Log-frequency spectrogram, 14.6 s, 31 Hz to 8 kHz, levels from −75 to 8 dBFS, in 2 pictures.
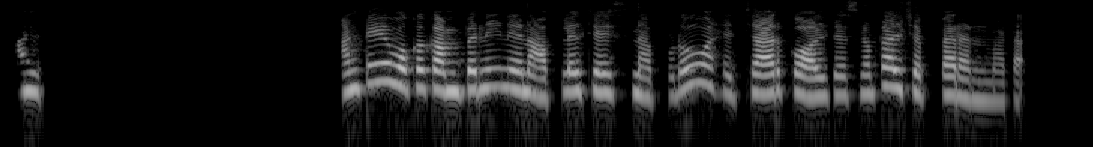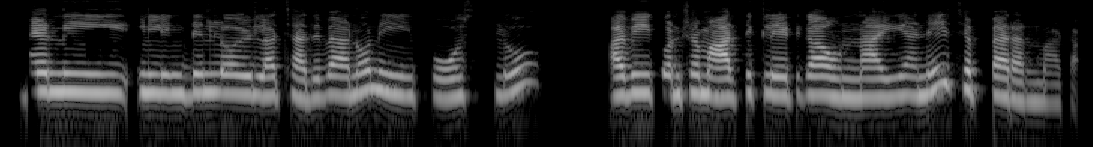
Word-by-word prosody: అన్ 250 -1 -2 2.0
అంటే, 280 +7 -1 0.2
ఒక 290 0 +2
కంపెనీ 270 +2 +3
నేను 260 -3 +2
అప్లై 250 +6 -2
చేసినప్పుడు, 240 -1 -3 0.2
హెచ్‌అర్ 230 +2 +1
కాల్ 210 -2 +3
చేసినప్పుడు, 230 +6 -4
ఆళ్ళు 285 -1 +1
చెప్పారన్నమాట. 195 -7 -5 0.7
"నేనీ 250 0 +4 0.6
లింక్‌డిన్‌లో 240 +1 +1
ఇలా 215 -1 +1
చదివాను, 215 +4 0
నీ 245 - +1 0.3
పోస్ట్‌లు, 215 +4 -4 0.7
అవి 240 +2 +2
కొంచెం 230 0 0
ఆర్టిక్యులేట్‌గా 225 +1 +1
ఉన్నాయి" 205 +1 -1
అని 235 +5 +1 0.2
చెప్పారన్నమాట. 190 - -1
230 Hz, 100 wpm, -25 LUFS, 205-250 Hz, 2.0 s, నేనీ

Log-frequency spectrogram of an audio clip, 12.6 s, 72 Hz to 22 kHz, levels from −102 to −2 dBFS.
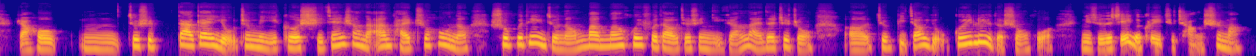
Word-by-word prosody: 然 - - 0
后， 150 -3 +1 0.2
嗯， 150 -4 -6
就 205 - +4
是 195 -2 -2
大 225 -3 +6
概 245 +2 +5
有 200 -9 +3
这 205 - -2
么 185 -3 +1
一 155 -1 -4
个 165 0 +4
时 165 -1 -2
间 215 +8 0
上 245 -3 -2
的 - - -1
安 205 +1 0
排 155 -8 0
之 155 +8 -4
后 230 -1 -1
呢， 155 -2 -2 0.2
说 235 - +3
不 235 +2 +3
定 265 -1 +2
就 170 -7 -1
能 150 +4 -4
慢 205 -1 +4
慢 210 +3 +1
恢 235 +1 +4
复 205 -6 +1
到， 160 -4 +2
就 160 - -2
是 165 0 -5
你 150 -2 -7
原 140 +7 -4
来 150 -8 -2
的 170 +1 +2
这 195 +4 -1
种， 135 -6 -4 0.3
呃， 140 -1 -1
就 180 0 -3
比 175 - -6
较 205 +2 +2
有 225 - -1
规 245 +3 +5
律 300 +1 +5
的 - - -2
生 - - -6
活， 475 +3 -6 0.2
你 155 -1 -3
觉 140 -1 -1
得 155 - +5
这 160 - +4
个 - - +5
可 460 - -1
以 - - +1
去 - - -13
尝 - - -9
试 210 - -3
吗？ 165 -2 -5
185 Hz, 285 characters per minute, -22 LUFS, 155-225 Hz, 0.3 s, 大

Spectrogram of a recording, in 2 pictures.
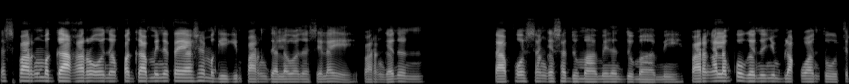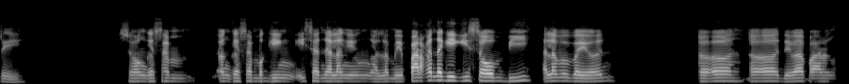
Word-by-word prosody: Ta's 160 -1 -12
parang 170 0 +1
magkakaroon 155 -1 +3
ng 145 - -4
pagka 155 +1 0
may 160 - -4
nataya 160 0 +2
siya, 170 +1 -7
magiging 135 -2 -8
parang 130 0 -5
2 125 0 -5
na 125 - -10
sila, 135 +3 -5
eh, 115 -3 -10
parang 120 0 -9
gano'n. 125 0 -7 0.7
Tapos 140 +3 -1
hanggang 145 0 -6
sa 140 0 -7
dumami 130 -1 -6
nang 125 -2 -10
dumami. 115 0 -9
Parang 145 +3 +1
alam 160 0 +2
ko 175 -2 -5
gano'n 145 -1 -3
yung 145 -1 -9
block 135 -1 -3
1-2-3. 130 -2 -8 0.9
So, 145 - -6
hanggang 145 0 -1
sam 150 -1 0 0.4
hanggang 150 0 0
sa 155 -1 -1
maging 150 0 0
1 155 0 +1
na 145 -1 +4
lang 145 0 +3
yung 145 -1 -4
alam 135 +1 -4
mo 140 - -2
yun, - - -15
para 160 +1 +8
kang 190 0 +6
nagiging 185 -1 +8
zombie, 170 +2 +3
alam 165 - +4
mo 165 0 -3
ba 150 - +5
yun? 150 +4 0 0.9
Oo, 150 +2 +2 0.2
oo, 150 +1 +2
‘di 140 - -1
ba 150 - +5
parang 145 -1 -3
145 Hz, 195 wpm, -24 LUFS, 130-155 Hz, 0.9 s, para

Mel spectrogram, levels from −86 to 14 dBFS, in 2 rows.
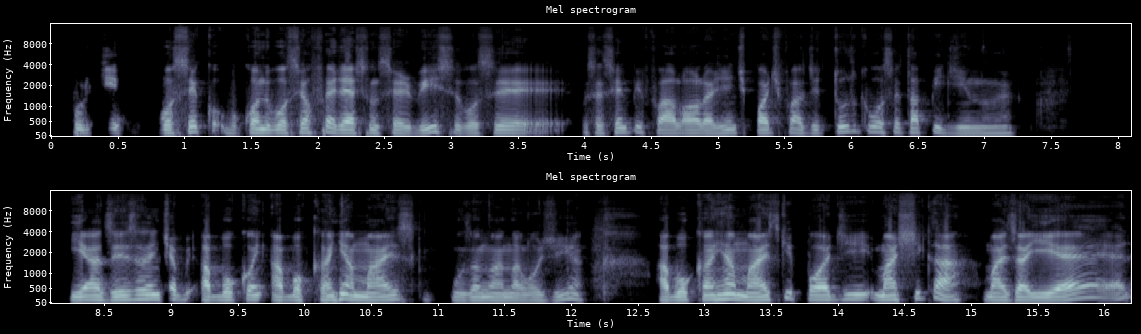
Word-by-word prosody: porque, - - -5 0.3
você 125 +6 0
co 115 -3 -12
quando 125 -2 +1
você 125 +2 -1
oferece 125 -2 +1
um 115 - -3
serviço, 115 +6 -3
você 110 +2 -5
você - - -9
sempre 145 +2 -5
fala: 110 -4 -1
"Olha, 110 -1 +1
a - - -4
gente 120 +3 -7
pode 120 -1 -1
fazer 115 -3 -6
tudo 160 +8 -4
o - - -15
que - - -25
você 150 -2 -5
tá 140 0 -2
pedindo", 100 -8 -8
né. 105 0 -12 1.0
E, 120 +1 +3
às 130 -3 +3
vezes, 130 +3 +2
a 150 - +4
gente 150 - +2
ab 135 - -3
abocan 125 +3 +2
abocanha 125 +4 +2
mais, 125 +3 +2 0.3
usando 110 0 -2
a - - 0
analogia, 105 - -4 0.5
abocanha 135 +5 +4
mais, 120 -1 +4
que 185 - -4
pode 145 -2 +2
mastigar. 135 -1 +1
Mas, 115 -3 +1
aí, 110 0 +4
é 190 +11 +3
125 Hz, 165 wpm, -22 LUFS, 110-140 Hz, 1.0 s, a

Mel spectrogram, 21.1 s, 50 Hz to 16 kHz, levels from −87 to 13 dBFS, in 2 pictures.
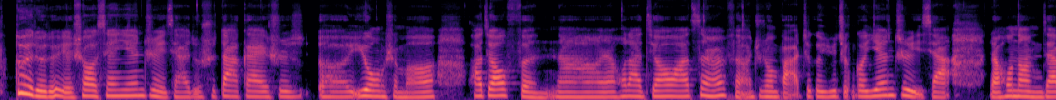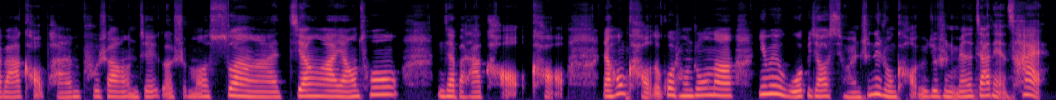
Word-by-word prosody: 对， 315 -4 +8
对， 200 -4 +5
对， 190 +4 +3
也 170 -3 +1
是 170 - -5
要 210 -1 +4
先 215 +2 -1
腌 220 +1 +1
制 215 -3 -1
一 170 - -2
下， 175 0 -5
就 175 - -6
是 190 - -9
大 195 0 -1
概 190 -1 -1
是， 185 +1 -4 0.3
呃， 185 0 -3
用 200 0 +3
什 185 0 -5
么 175 +2 -1 0.3
花 215 - 0
椒 225 +1 +4
粉 185 -7 -3
呐， 180 0 -2
然 180 0 -2
后 195 - -2
辣 200 -1 0
椒 200 +1 0
啊， 200 0 +1
孜 230 +3 -3
然 220 +2 +2
粉 180 - -4
啊， - - -4
这 185 +1 -6
种， 190 -1 +1
把 170 -2 -2
这 200 - -6
个 195 -1 -1
鱼 185 +2 -1
整 195 - -5
个 200 -1 0
腌 225 +4 +2
制 225 -5 +2
一 - - -3
下。 175 -2 -1 0.4
然 175 - +2
后 205 +3 +1
呢， 195 -1 +3
你 175 -1 -1
再 185 0 +2
把 180 0 +1
烤 165 - -2
盘 175 +2 -5
铺 200 +1 -7
上 190 -1 0
这 190 +2 -4
个 - - -5
什 210 - -12
么 195 0 -2
蒜 225 +4 +3
啊、 185 -1 0
姜 215 -1 +3
啊、 200 -1 +4
洋 195 +1 +3
葱， 265 +3 +2 0.4
你 205 - -2
再 200 0 +4
把 190 -1 -4
它 180 +1 -1
烤 - - -3
烤， - - -4 0.3
然 205 - +5
后 295 +5 +3
烤 - - -2
的 - - -1
过 245 -1 +2
程 220 -1 +1
中 235 +2 +1
呢， 230 -2 +5 0.2
因 285 0 +3
为 295 -1 +6
我 200 -6 +3
比 215 - -6
较 205 0 +2
喜 205 -1 -8
欢 175 -2 -3
吃 245 - -4
那 280 0 +3
种 195 -6 +1
烤 - - -5
鱼， - - -3
就 200 - 0
是 195 0 -3
里 185 - 0
面 190 +1 0
要 205 - +1
加 225 +2 +2
点 210 - -2
菜。 - - +2
195 Hz, 280 characters per minute, -21 LUFS, 185-215 Hz, 0.4 s, 对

